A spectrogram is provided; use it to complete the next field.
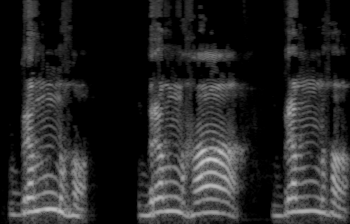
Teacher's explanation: প্রথমে কি শব্দ শোনা যাচ্ছে? মকার, তারপরে হকার আসছে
